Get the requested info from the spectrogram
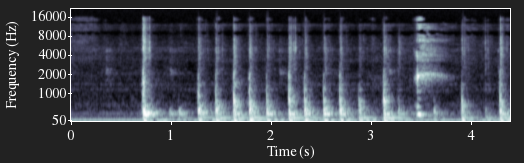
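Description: A rapid, regular series of sharp knocks, about six a second, starting under a second in and running on, over a low steady hum.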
